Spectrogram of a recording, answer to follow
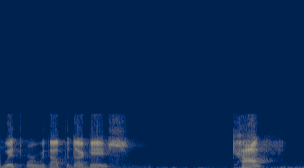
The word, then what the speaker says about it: Kaf: Kaf is pronounced with the dagesh, k, or without the dagesh, ch, that grinding sound at the roof of the mouth.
